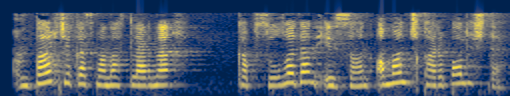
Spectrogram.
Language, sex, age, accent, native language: Uzbek, female, 18-24, Andijon, Uzbek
